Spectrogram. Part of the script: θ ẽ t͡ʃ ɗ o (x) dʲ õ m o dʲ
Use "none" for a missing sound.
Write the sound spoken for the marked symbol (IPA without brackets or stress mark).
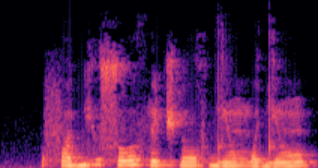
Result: x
